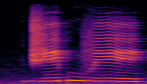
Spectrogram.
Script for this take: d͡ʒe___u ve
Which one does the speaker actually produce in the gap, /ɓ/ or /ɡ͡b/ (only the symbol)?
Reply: ɓ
